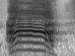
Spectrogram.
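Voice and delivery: very high, loud fan scream; short shriek of excitement; excited squeal. Real, not acted. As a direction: squeal with overflowing delight. Overcome by love of the game.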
